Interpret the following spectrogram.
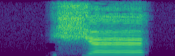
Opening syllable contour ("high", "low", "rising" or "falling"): high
